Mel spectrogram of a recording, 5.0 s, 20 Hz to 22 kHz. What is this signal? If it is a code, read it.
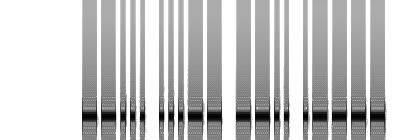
Morse code, heard as a keyed tone, about 20 wpm, 700 Hz. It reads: 73Z1
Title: Four Letter-Number Combinations - 20wpm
